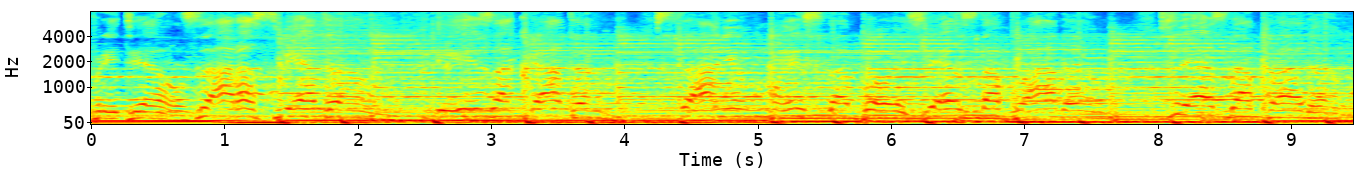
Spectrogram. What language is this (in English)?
Russian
